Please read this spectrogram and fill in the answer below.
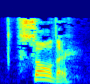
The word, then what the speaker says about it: solder: A solder. You got to say that L. – I think the L silent, unless it's regional.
